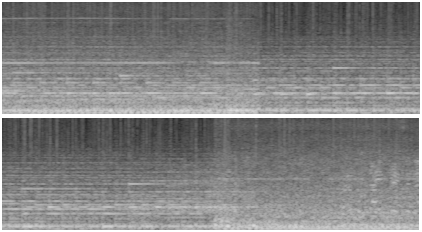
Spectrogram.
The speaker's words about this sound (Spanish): Bueno, vamos a ver qué se siente volar. Siete minutos aquí en el helicóptero. ¡Wow!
